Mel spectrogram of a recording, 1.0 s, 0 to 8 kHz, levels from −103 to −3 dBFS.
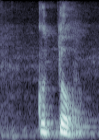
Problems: constant background noise, echo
